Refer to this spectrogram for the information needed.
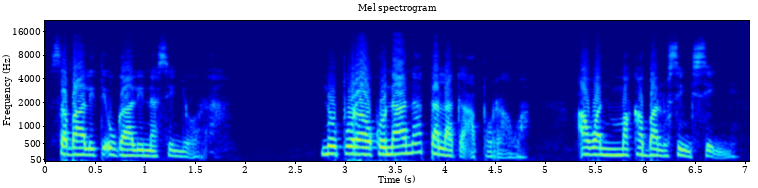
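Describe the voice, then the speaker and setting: Woman playing a husky, animated maidservant. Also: fairly low pitch, normal speed, no echo, clean studio sound. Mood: emphatic. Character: female servant confidante, deferential and gossipy. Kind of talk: radio drama acting.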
